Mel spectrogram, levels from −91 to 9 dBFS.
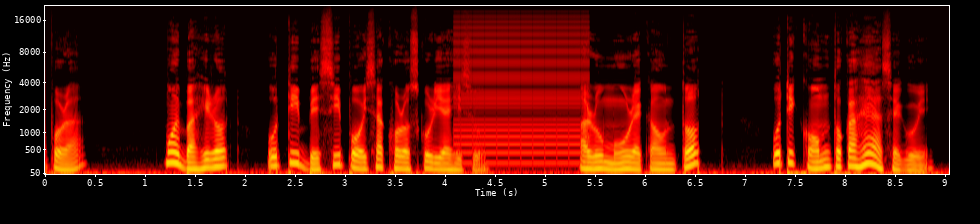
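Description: From 4.08 s to 5.44 s a hard, raspy buzz, steady and rich in harmonics, runs at 217 Hz about 16 dB below the speech. This is GSM phone buzz: a nearby 2G phone on a call transmits 217 bursts a second, which the audio circuitry rectifies.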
